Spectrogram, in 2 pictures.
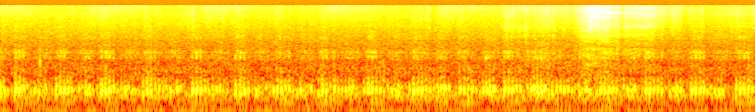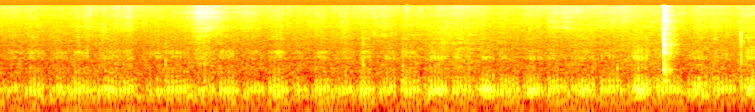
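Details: Heavy purring from Annie, a domestic cat on the verge of giving birth and kneading the air; an unbroken low rumbling purr holds steady for the whole stretch, with a faint rustle and one brief click near the end.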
